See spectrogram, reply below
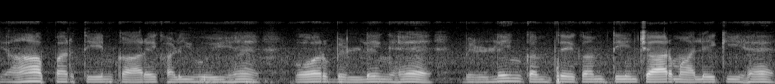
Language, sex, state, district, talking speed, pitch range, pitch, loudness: Hindi, male, Madhya Pradesh, Katni, 145 wpm, 115-125 Hz, 120 Hz, -19 LUFS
